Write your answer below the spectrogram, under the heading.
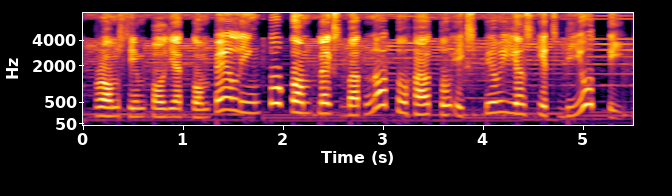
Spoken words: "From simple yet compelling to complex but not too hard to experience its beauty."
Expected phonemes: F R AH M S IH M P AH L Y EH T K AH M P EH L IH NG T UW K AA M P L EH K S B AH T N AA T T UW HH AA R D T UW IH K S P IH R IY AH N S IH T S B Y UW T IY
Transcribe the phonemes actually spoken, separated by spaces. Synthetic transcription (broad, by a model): F R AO M S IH M P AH L Y EH T K AH M P EH L IH NG T UW K AA M P L EH K S B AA T N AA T T UW HH AA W T UW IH K S P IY R IY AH N S IH T S B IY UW T IY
